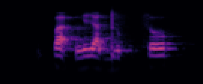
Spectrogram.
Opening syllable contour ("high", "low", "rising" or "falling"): low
